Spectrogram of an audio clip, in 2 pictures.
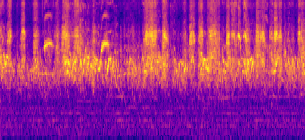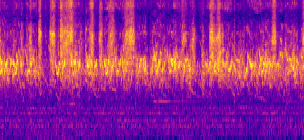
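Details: Budgerigars eating green food, a flock giving a dense, continuous high chatter of overlapping chirps, squeaks and warbles, with sharp clicks and ticks throughout and no clear pauses.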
